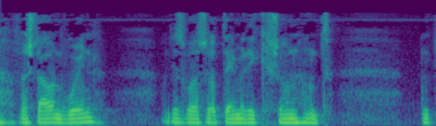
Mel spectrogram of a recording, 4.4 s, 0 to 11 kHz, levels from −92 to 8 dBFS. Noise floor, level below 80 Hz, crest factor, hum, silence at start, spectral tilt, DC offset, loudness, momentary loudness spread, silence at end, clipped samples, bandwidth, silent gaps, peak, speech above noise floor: -49 dBFS; -52 dBFS; 16 dB; none; 0 s; -6.5 dB/octave; under 0.1%; -21 LUFS; 11 LU; 0 s; under 0.1%; 8 kHz; none; -6 dBFS; 29 dB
